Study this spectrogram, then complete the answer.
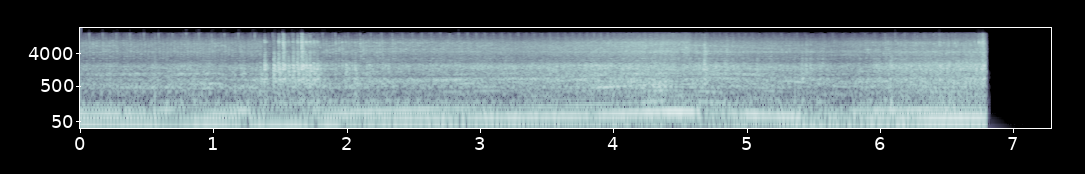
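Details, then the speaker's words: Small-displacement flex-fuel engine (e.g. 1.0) running on gasoline only, pulling under load at takeoff, uphill or cornering: light metallic rattle over the low drone; detonation knock ('grilo') attributed to compression ratio above 10 with gasoline. "Então esse é o barulho do grilo do motor. Geralmente ele dá quando você dá aquela forçada aí de primeira assim, logo de saída na arrancada ou numa subida ou ao fazer uma curva."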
